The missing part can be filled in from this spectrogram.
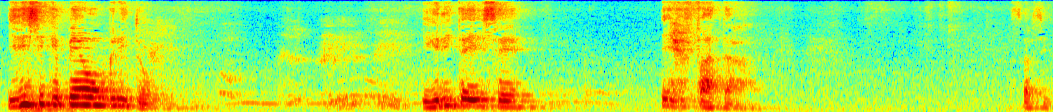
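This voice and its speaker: A woman preaching a sermon, questioning her congregation and swinging between loud exclamations and hushed asides. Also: lowish voice, measured pace, long pauses, reverberant, slight background noise.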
